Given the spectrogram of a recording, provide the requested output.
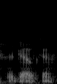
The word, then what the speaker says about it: Udoka: They go from one head coach in Udoka. I don't know if I said that right. – Yeah, Udoka.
